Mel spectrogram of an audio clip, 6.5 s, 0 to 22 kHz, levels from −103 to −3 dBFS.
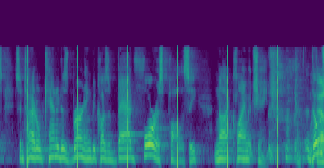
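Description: Sharp, loud clicks land at 0.55, 1.55, 2.55, 3.55, 4.55 and 5.55 s, one every second. This is a file header played as audio: the stream was assembled from 1-second WAV pieces whose header bytes were never stripped, so each header plays as a brief burst of garbage samples.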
